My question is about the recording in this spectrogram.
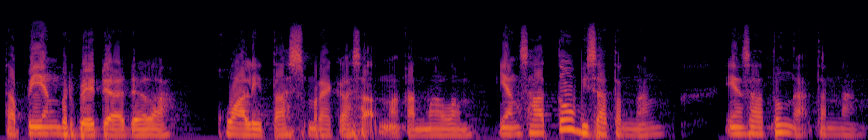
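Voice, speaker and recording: A man's voice: medium pitch, fairly even intonation, moderate pace, in a large hall. A man giving a casual youth sermon, chatty and sprinkled with English phrases. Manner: casual, mixing in English phrases, addressing "guys". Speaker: youth pastor. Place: church livestream.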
